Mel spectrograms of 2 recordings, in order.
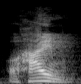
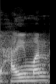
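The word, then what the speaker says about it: hymn: एन को नहीं पढ़ना जैसे ऑटम कॉलम डैम हाइम तो यहां पे हमें ऐसे ऑटम कॉलमन डैमन ऐसे हाइमन ऐसे नहीं पढ़ना है ठीक है क्लियर हो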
